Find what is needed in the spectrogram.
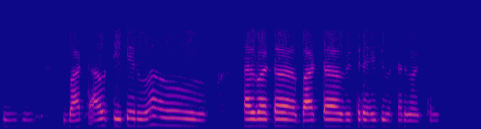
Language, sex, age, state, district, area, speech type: Odia, male, 18-30, Odisha, Malkangiri, urban, conversation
